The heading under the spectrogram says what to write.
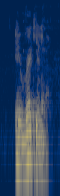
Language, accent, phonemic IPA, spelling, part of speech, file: English, Southern England, /ɪˈɹɛɡ.jʊ.lə/, irregular, adjective / noun, LL-Q1860 (eng)-irregular.wav
- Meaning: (adjective) 1. Nonstandard; not conforming to rules or expectations 2. Of a surface, rough 3. Without symmetry, regularity, or uniformity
